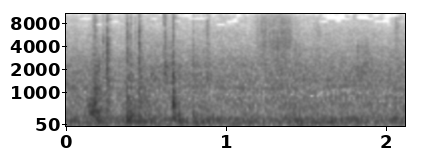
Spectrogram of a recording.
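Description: Car sounds just after a low-speed collision: a few quick clicks and knocks in the first moment, then a steady low rumble.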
